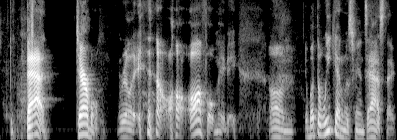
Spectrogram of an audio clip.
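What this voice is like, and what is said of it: Slightly hoarse, rough voice. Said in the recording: “my voice is a little messed up from a very long weekend”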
